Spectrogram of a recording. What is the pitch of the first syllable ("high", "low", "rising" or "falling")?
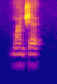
low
